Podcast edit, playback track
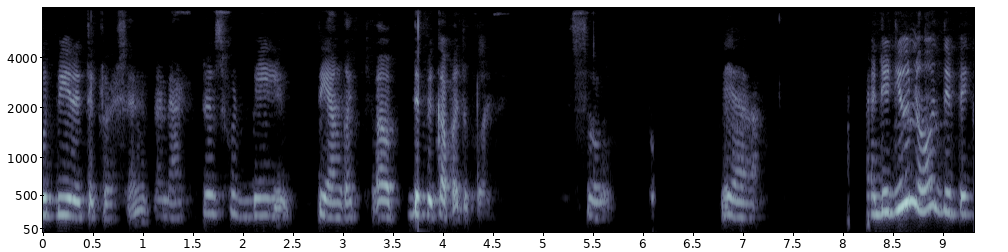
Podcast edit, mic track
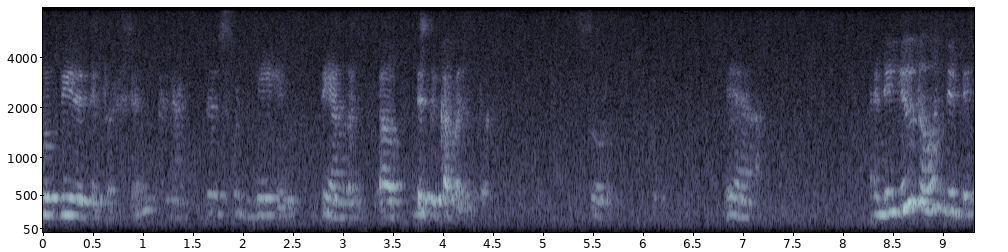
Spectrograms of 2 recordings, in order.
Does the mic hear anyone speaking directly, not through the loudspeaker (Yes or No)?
No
